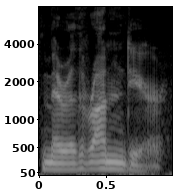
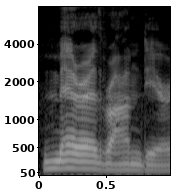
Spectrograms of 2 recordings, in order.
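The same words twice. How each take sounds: First: The stress falls on the 'ran' syllable. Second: The stress falls on a syllable other than 'ran'. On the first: The speaker calls it right. "it's Merethrandir" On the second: The speaker calls it wrong. "So it's not"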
